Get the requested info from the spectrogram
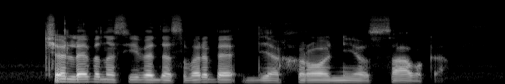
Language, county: Lithuanian, Utena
